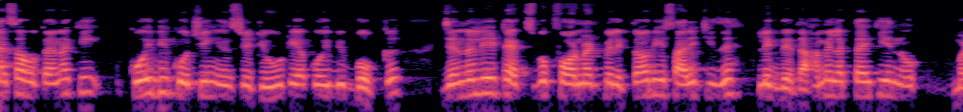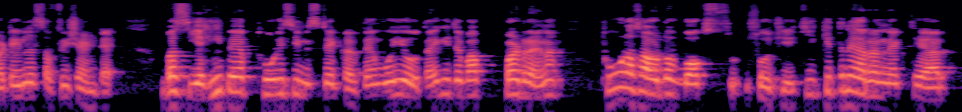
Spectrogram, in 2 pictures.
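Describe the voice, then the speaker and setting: A man teaching an exam-prep lesson in a conversational way, talking straight to his students and asking them questions. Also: on the high side. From India.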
